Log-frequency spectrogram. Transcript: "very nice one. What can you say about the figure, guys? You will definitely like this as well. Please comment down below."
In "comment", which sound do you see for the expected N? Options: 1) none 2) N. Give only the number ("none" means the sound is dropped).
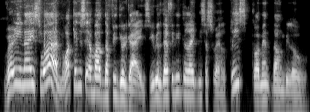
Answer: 2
